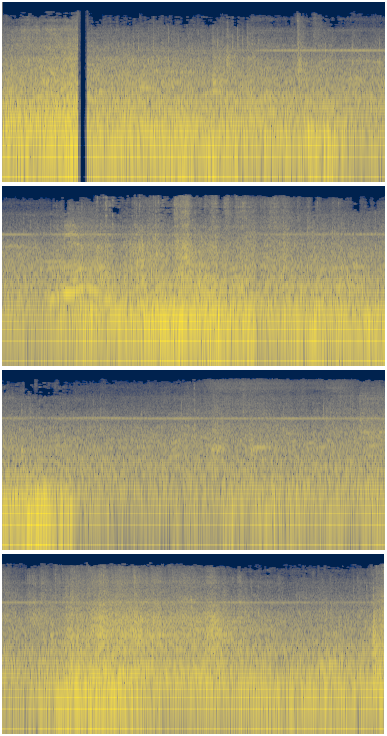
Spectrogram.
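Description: Spinning roller coaster cars rolling along a steel track, a steady rumble with wind on the microphone. The rumble drops off suddenly about eight seconds in and swells again near the end.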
